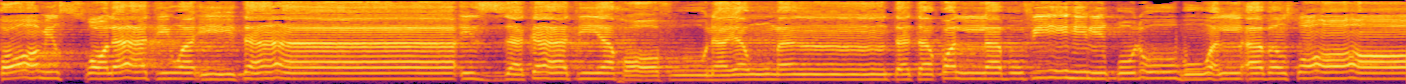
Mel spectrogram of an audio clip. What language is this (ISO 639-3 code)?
ara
